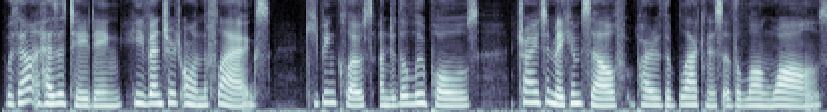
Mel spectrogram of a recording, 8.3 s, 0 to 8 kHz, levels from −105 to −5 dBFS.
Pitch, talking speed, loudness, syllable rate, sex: 210 Hz, 175 wpm, -18 LUFS, 5.1 syllables/s, female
